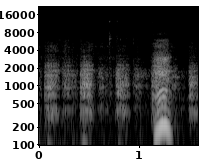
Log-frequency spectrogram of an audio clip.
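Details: Purebred panter-line Kangal, a wolf-hunting dog, shown reacting to a wolf: rapid rhythmic panting, breathy bursts about three per second, broken by one short voiced whine-like sound near the end.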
